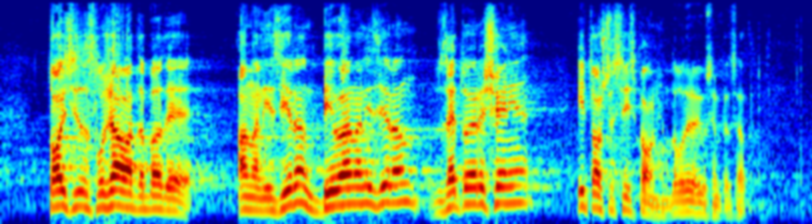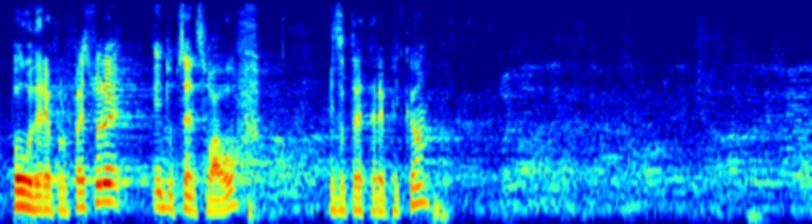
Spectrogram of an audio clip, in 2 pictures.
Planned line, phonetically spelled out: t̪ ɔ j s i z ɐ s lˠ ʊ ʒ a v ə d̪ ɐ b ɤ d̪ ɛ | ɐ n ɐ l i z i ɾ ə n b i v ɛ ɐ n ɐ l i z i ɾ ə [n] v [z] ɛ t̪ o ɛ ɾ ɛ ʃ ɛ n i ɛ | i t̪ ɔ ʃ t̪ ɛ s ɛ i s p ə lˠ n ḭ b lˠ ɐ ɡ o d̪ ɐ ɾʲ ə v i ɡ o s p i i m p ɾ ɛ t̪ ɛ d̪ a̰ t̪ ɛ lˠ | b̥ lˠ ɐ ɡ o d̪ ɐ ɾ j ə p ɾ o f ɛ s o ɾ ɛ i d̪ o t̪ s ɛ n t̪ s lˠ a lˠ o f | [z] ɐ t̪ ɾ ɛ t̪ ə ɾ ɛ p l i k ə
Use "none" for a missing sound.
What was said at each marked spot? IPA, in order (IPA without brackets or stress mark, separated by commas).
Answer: n, z, z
